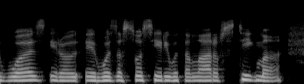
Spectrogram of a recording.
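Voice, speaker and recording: With a Romanian accent, a woman talks at a fairly quick pace. Her pitch is medium. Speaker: county human services official. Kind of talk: panel discussion.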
